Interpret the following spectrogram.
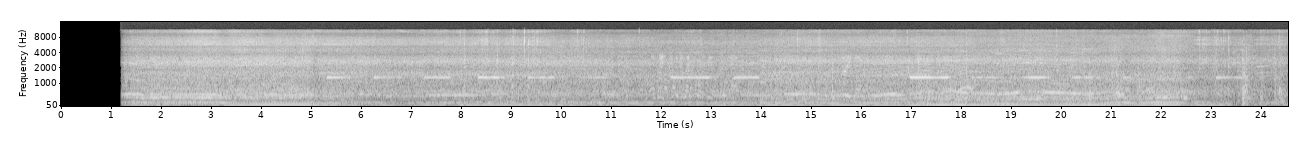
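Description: A heavy vehicle's engine running, with its reversing alarm beeping in steady pulses. The sound starts about a second in, and the beeping pauses for a few seconds midway.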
